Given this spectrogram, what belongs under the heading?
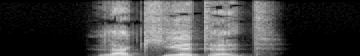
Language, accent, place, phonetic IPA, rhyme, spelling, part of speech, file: German, Germany, Berlin, [laˈkiːɐ̯tət], -iːɐ̯tət, lackiertet, verb, De-lackiertet.ogg
- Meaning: inflection of lackieren: 1. second-person plural preterite 2. second-person plural subjunctive II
